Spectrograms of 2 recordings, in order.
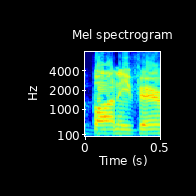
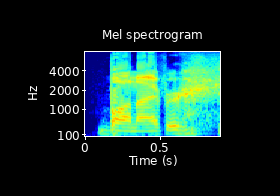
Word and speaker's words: Bon Iver: like you're rocking with the Bonnie Fair part yes yes is that how you pronounce it apparently I was gonna pronounce it Bon Iver Bon Iver yeah that's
